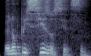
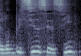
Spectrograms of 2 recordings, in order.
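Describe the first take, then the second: First: Said in the usual way. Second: Higher, rising, with the weight on preciso; emphatic realization. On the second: Retold or imitated. Repeating the realization about the church's expectations, emphatic and higher. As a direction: say it again as a liberating outburst.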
